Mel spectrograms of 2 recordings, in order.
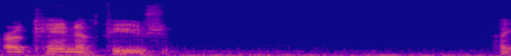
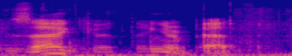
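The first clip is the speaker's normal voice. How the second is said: ordinary talk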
